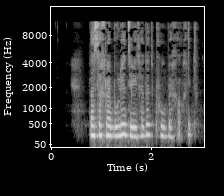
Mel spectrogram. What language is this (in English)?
Georgian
